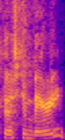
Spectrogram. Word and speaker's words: Cushenberry: how are you doing today I hope I pronounced that correctly you can call me it's easier and cushenberry yep you got it um when I was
